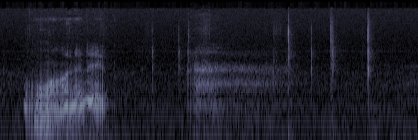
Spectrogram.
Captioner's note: grunts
